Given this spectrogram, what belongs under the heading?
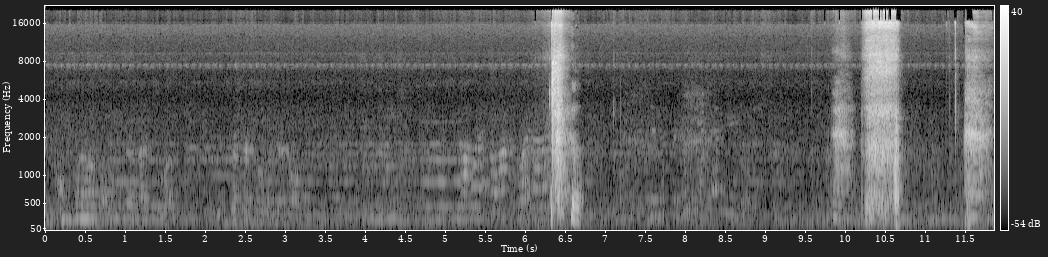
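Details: Sneezing and nose-blowing challenge using a dupatta: three acted sneezes, two loud and sharp, over background music and quiet talk.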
